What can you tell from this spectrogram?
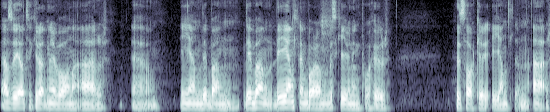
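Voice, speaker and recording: Here a man speaks at a fairly quick pace in a medium pitch, with long, frequent pauses. His intonation is monotone and flat. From Umeå, then Stockholm from age eight. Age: 30s. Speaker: high school teacher and zen practitioner. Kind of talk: casual interview. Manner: halting, many fillers and restarts.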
